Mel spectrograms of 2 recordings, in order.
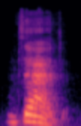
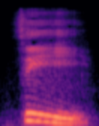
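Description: First: British pronunciation, ending in a light d sound. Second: American pronunciation of the letter. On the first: "在英国，这个字母读作Z，尾音d，发的要稍微轻一些" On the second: "但是在美国，这个字母读作Z"

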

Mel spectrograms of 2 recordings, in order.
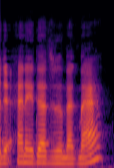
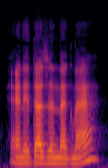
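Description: Both takes have the same delivery.

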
